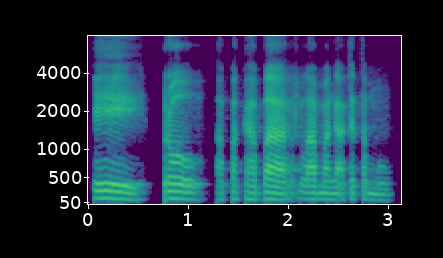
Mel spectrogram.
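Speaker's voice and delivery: low, leisurely, casual hello; friendly greeting. Shown as a demonstration. Texting a long-unseen friend, low casual greeting. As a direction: greet a pal in a low, easy voice. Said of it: "Kita mulai W A".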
